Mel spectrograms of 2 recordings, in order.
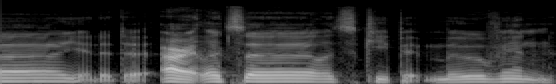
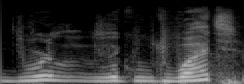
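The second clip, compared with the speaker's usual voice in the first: normal talking voice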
